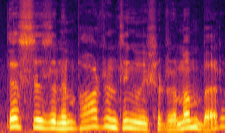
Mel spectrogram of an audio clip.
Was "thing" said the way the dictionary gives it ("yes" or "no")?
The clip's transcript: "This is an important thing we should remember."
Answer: yes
